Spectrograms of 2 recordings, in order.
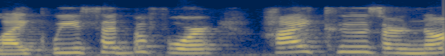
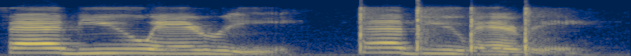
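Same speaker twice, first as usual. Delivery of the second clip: February in long, joined syllables; slow level teaching "February", easing off; much slower than usual. Shown as a demonstration. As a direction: draw out every beat of "February". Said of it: "then we'll say it slow".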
